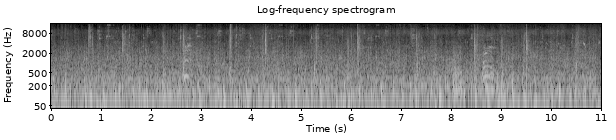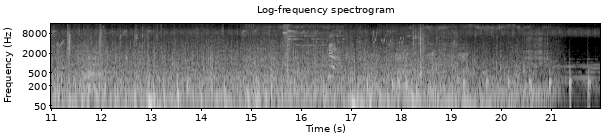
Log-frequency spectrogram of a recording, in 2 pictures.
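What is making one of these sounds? Wooden wagon wheels rattle and creak over a dirt track.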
